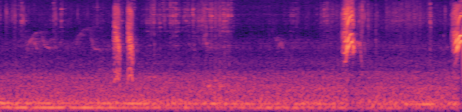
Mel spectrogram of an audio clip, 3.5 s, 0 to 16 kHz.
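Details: Sparrows recorded on 20 February 2021; short, sharp, bright chirps burst out twice near the end over a low steady hum.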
